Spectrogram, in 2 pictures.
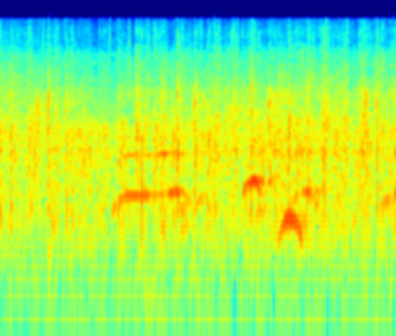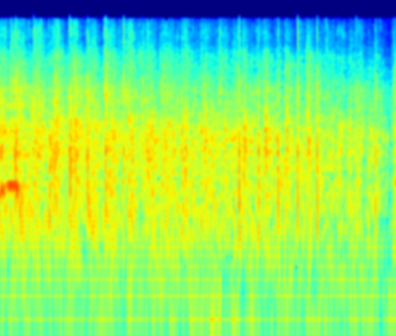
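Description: Audience applauding steadily for a curtain call, with a few short voice calls from the crowd in the first half. The clapping thins out toward the end.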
